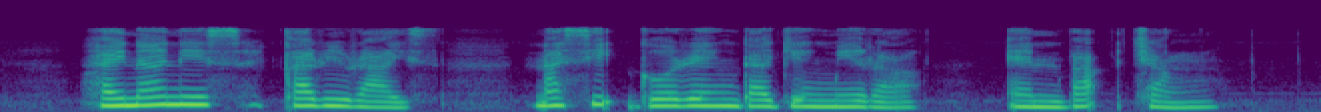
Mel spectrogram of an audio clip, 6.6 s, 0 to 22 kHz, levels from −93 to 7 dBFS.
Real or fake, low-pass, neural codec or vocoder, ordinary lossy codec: real; none; none; none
